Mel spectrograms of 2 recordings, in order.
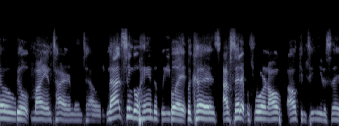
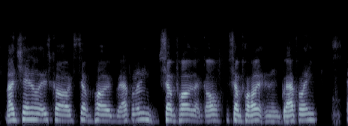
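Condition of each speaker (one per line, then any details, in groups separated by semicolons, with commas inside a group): No condition
Cerebral palsy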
